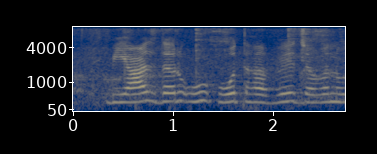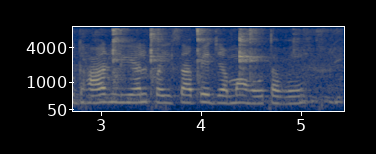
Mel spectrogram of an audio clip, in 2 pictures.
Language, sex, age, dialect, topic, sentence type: Bhojpuri, female, 18-24, Northern, banking, statement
